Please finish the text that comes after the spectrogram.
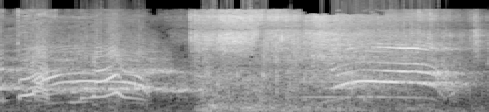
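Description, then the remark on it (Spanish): A sudden crashing impact of a car striking a person, a short burst of thudding noise set between wavering, wailing tones that rise and fall before and after it. “Oye, como que te atropellaron.”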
